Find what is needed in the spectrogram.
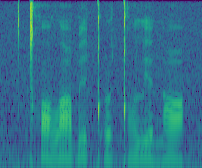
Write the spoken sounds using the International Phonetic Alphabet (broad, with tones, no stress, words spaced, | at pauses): ǀʰɒ˥˩lˠɑ˥˩ɓe˥ǃʼə˞˧ ɡ͡ǃɒ˩˥lʲɛ˥˩nɑ˧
